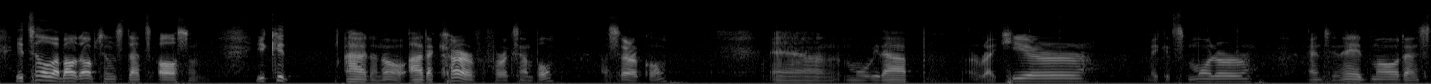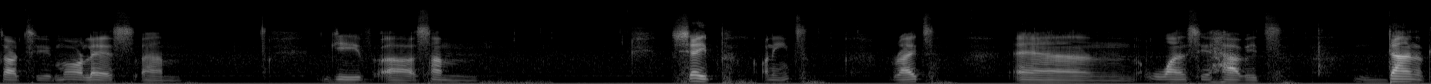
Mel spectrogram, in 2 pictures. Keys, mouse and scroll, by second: 2.5-4.4 drag, 7.9 g, 11.3 s, 13.0 Tab, 15.8-16.9 right drag, 16.7 g, 16.9 click, 19.9-21.7 drag, 21.7 g, 23.0 middle click, 24.2 middle click, 24.8 click, 25.0 click, 25.9 g, 26.5 click, 28.0 middle click.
